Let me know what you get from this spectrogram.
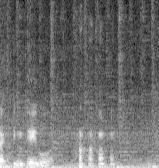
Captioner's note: laughs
